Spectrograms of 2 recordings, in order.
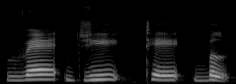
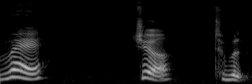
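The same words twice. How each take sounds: First: The word is said with four syllables. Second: The word is said with three syllables. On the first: The speaker calls it wrong. "बहुत सारे लोग इसे कहेंगे वेजिटेबल, चार sounds" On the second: The speaker calls it right. "सिर्फ तीन sounds हैं"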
